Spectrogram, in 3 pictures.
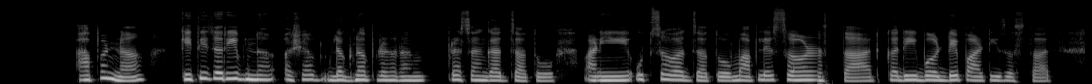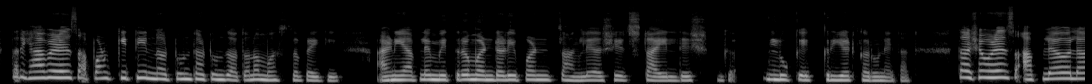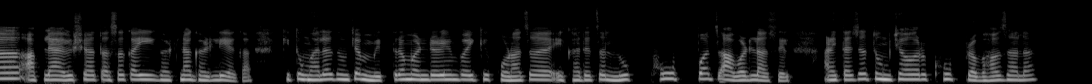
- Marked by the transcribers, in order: other background noise; "स्टाईलीश" said as "स्टाईदीश"
- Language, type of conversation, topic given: Marathi, podcast, मित्रमंडळींपैकी कोणाचा पेहरावाचा ढंग तुला सर्वात जास्त प्रेरित करतो?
